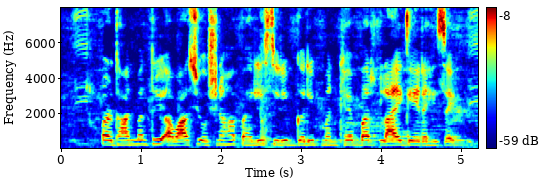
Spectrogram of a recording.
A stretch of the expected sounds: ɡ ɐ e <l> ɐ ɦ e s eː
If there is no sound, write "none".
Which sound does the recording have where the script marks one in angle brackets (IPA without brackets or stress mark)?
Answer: ɾ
